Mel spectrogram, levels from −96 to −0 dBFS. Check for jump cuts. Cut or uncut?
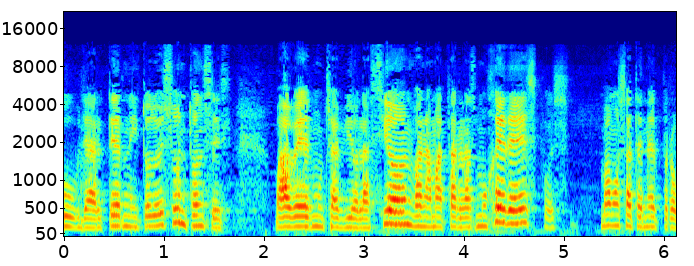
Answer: uncut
